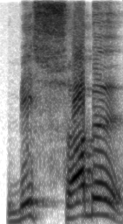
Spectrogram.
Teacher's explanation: با ساکن ہے، اس میں کلکلہ خوب ظاہر کریں گے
